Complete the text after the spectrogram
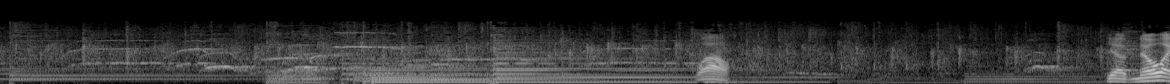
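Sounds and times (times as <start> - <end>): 
audience clapping and hollering: 0.0 - 11.6
speech: 7.0 - 7.4, 11.1 - 11.6.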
